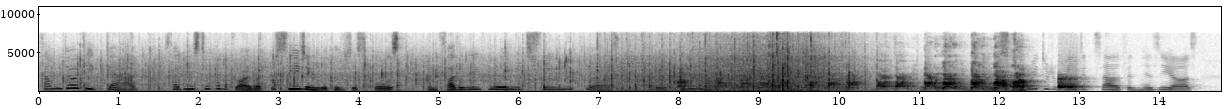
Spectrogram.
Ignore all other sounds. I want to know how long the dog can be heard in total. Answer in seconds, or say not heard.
5 s.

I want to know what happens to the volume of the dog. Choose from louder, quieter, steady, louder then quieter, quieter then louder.
louder.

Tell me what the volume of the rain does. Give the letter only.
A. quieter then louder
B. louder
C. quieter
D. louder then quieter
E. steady
B.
